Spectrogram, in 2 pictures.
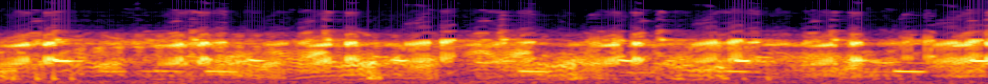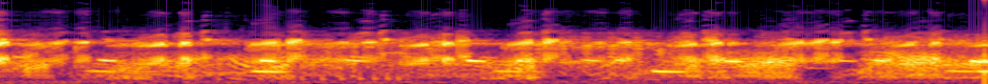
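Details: Dense chorus of frogs croaking together: overlapping rasping calls pulse steadily, with short clear tonal notes repeating about every second beneath the rattling mass, and no other sounds intruding.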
